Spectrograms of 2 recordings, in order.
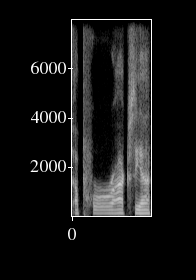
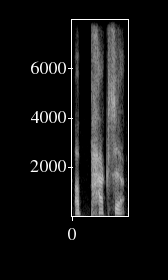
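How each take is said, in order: First: The r sound after the p is pronounced. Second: The r sound after the p is left out.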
